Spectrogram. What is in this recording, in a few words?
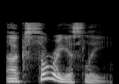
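"uxoriously", British English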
